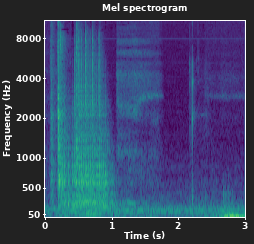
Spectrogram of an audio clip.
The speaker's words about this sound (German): Die Stille wird nur gestört durch eine sich öffnende Tür.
